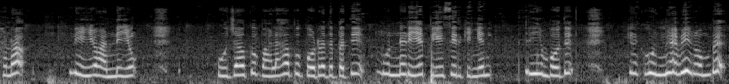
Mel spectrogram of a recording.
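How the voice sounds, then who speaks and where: A woman voicing a remorseful middle-aged mother-in-law in a cartoon, halting and emotional. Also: extremely high pitch, fairly bright tone, a little hiss or hum. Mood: tearful. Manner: hesitant, halting, tearful. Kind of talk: cartoon voice acting.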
